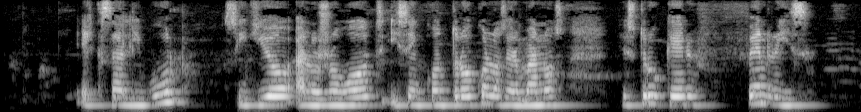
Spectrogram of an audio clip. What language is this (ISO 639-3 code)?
spa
